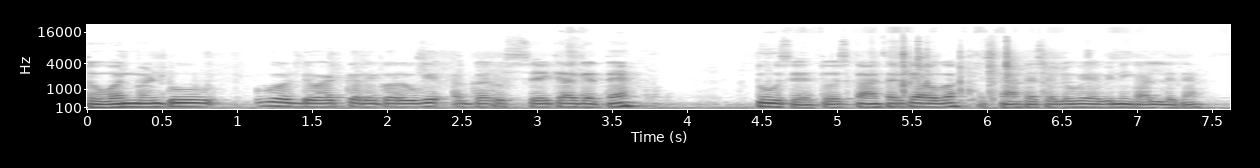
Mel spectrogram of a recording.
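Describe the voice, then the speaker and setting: A man's voice: mid-range voice, flat delivery, moderate pace, background noise. A man with a Karachi Urdu accent teaching a step-by-step math lesson, patiently repeating "thik hai" to check that students follow. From Pakistan.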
